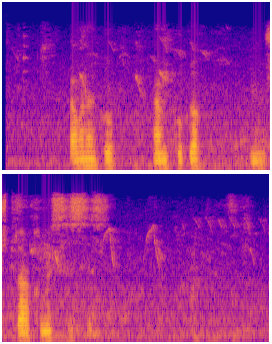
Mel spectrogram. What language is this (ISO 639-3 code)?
uzb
